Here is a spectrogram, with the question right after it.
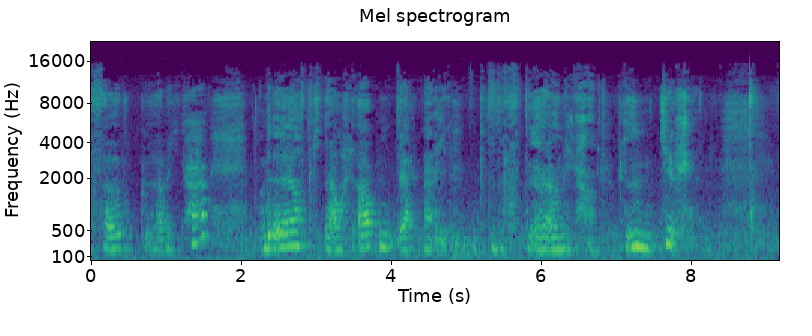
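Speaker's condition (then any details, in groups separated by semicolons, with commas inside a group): Dystonia; generalized dystonia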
